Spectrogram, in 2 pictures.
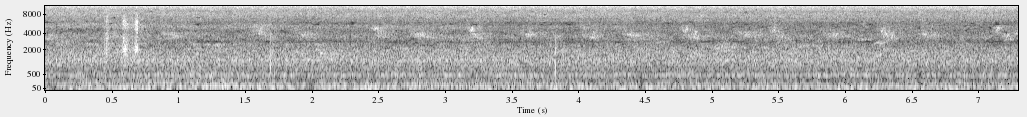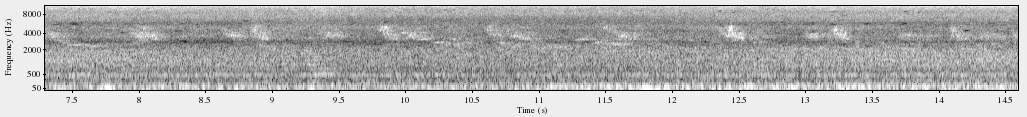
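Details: Arriving bee swarm at a swarm trap: unbroken low droning buzz that grows slightly louder toward the end, with a scatter of faint, high bird chirps above.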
